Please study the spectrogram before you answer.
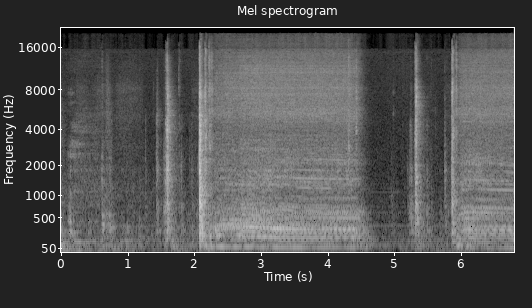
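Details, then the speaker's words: Key forward on the car after plugging in the fuel pressure regulator: a steady electric buzz lasts about two seconds, then cuts off; the fuel pump primes normally. "I've got fuel now I just need to see if I'm leaking anywhere"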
